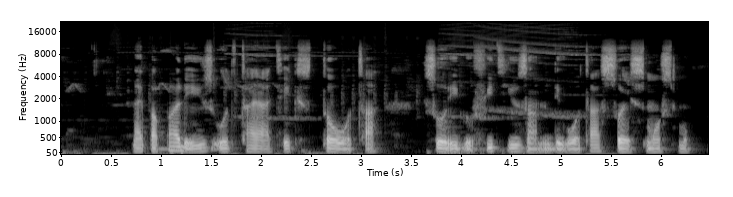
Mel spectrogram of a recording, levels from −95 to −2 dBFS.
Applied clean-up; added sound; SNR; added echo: classical method log-MMSE.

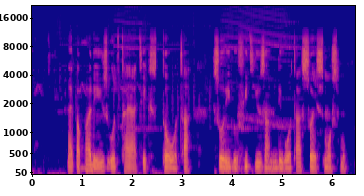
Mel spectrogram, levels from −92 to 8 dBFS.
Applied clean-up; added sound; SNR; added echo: classical method Wiener filter.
